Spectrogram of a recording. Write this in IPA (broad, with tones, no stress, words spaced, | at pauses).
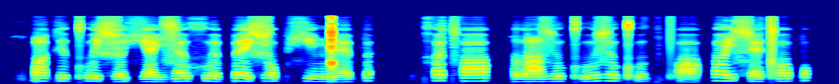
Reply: k͡pɑ˦kɪ˧kʷʼɛ˦˨ ɕɒ˨çæ˨jzɜ˦ xʷɛ˧ pɛ˦ɕɔ˦p çi˧ŋ͡ǃɛ˨˦p | kʰʌ˦tʰɒ˦ | lɑ˨zu˨kʼu˨˦z ʊ˦kʷʼɜ˨˦kpʼɒ˨ | ʌ˦j ɬɛ˨tʼɔ˦p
